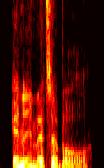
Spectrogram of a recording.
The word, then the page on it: inimitable: British English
